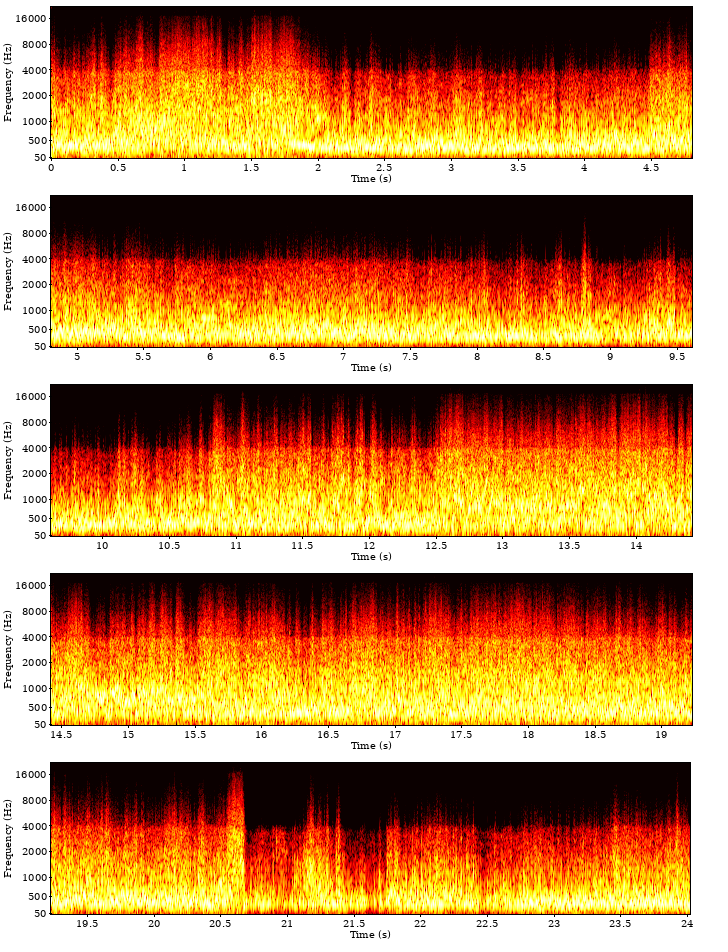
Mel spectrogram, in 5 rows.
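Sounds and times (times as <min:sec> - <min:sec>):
wind blasting microphone: 0:00.0 - 0:24.0.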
